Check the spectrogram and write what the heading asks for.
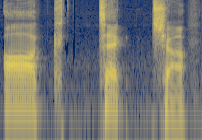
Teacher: tec это у нас краткий гласный /ɛ/, за ним идет стоп /k/, поэтому этот слог произносится с усиливающей гортанной смычкой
